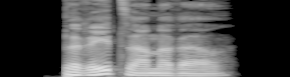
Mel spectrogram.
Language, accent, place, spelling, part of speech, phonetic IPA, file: German, Germany, Berlin, beredsamerer, adjective, [bəˈʁeːtzaːməʁɐ], De-beredsamerer.ogg
- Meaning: inflection of beredsam: 1. strong/mixed nominative masculine singular comparative degree 2. strong genitive/dative feminine singular comparative degree 3. strong genitive plural comparative degree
